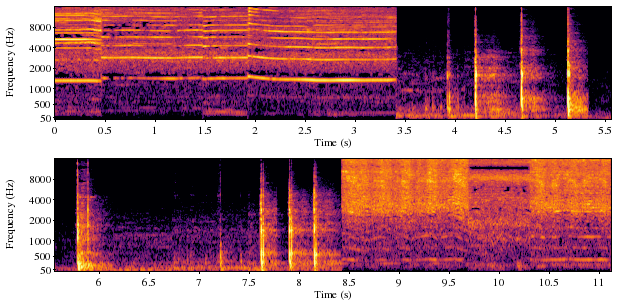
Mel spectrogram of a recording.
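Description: Handheld trim router running with a steady high-pitched whine while cutting into wood, stopping about three and a half seconds in. A series of sharp knocks follows, then a steady hiss near the end.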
